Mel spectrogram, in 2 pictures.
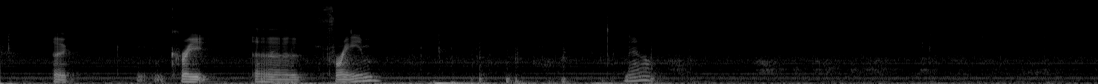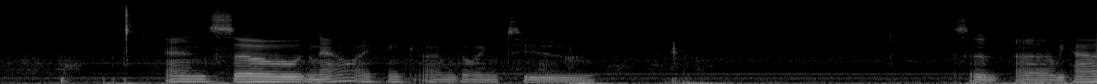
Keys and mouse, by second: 4.8 shift+middle click, 6.5-11.6 middle drag.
